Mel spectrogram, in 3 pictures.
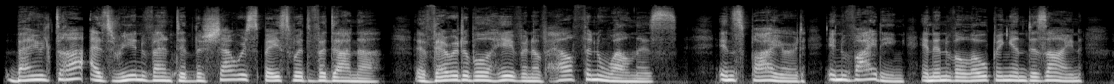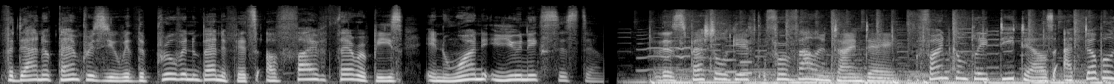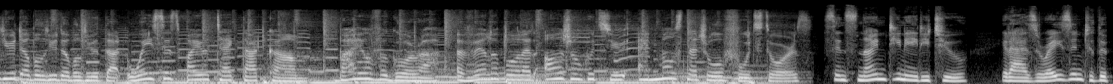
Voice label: French English F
